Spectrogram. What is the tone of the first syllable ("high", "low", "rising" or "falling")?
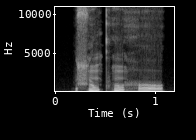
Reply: falling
